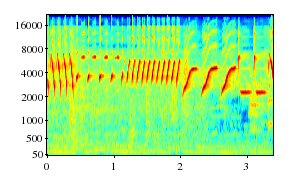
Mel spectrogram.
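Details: Long-singing canary for tutoring other birds: a quick trill, a row of short pure whistles, a rolling trill, then three rising upswept notes and a steady flat whistle.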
